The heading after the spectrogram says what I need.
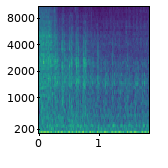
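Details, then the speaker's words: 2004 BMW R1150GS boxer twin, cold start in neutral with full fuel: catches first try, unlike its usual several attempts, and settles into a lumpy, even idle with light valve clatter; starts clean and runs fine. "yeah it started it started but usually so usually you know it will uh take a couple times so we were fortunate uh today"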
